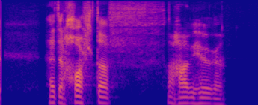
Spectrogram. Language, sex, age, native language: Icelandic, male, 18-19, Icelandic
